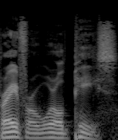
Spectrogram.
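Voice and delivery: put-on sarcastic voice. Telling a story, speaker repeats the checkout lady's answer, mimicking a sarcastic reply. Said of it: "laughed and sarcastically said".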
